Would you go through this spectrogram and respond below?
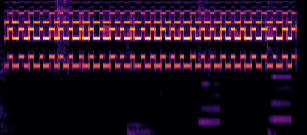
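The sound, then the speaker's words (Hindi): A phone rings with a steady, bright electronic tone lasting about two seconds, as a call is placed to the bank and the police about an ATM in Kanpur found open, layered with a few short low thumps and chirps before it cuts off abruptly. No one speaks. “पहले तो शीशा खटखटाए जब कोई जवाब न मिला तो बैंक और पुलिस वालों को फोन घुमाए दिए”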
